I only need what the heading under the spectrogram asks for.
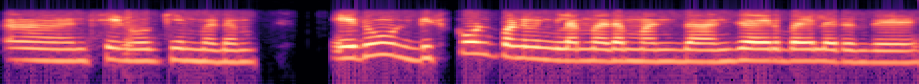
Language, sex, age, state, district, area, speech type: Tamil, female, 30-45, Tamil Nadu, Pudukkottai, rural, conversation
